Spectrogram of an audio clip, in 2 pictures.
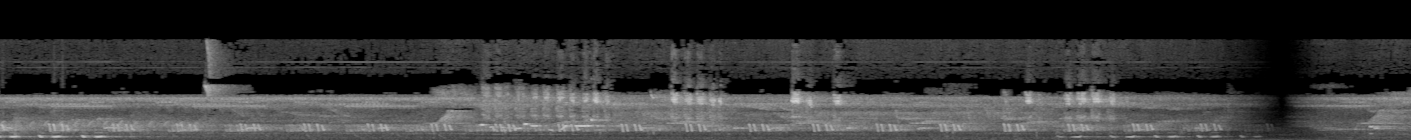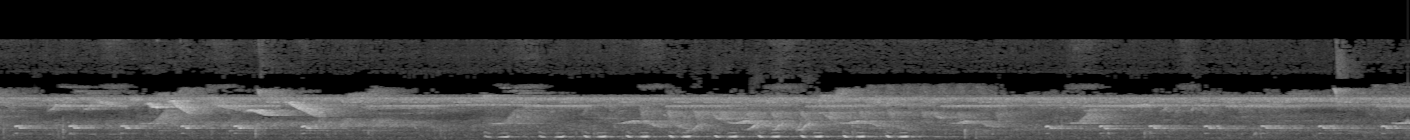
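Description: A nature soundscape of many birds chirping and calling over steady insect trilling, with a lower pulsing trill that comes and goes. It dips briefly to near silence about halfway through, then comes back.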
